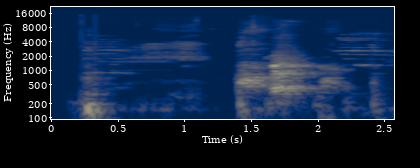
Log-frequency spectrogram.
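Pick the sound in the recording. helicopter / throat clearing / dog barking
dog barking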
